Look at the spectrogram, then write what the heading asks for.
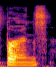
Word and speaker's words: Byrnes: The guard assumed that he was hearing the voice of Truman's Secretary of State, James Burns, spelled with a Y, Byrnes, but learned that Burns was out of the country at the time.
